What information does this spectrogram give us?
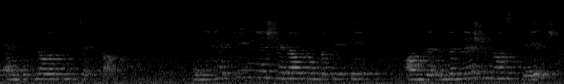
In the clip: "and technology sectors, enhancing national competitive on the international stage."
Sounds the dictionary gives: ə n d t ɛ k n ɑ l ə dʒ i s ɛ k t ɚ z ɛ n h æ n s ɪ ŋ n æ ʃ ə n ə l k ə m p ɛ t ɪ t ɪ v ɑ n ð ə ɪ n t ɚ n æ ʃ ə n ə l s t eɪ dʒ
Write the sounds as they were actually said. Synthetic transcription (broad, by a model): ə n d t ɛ k n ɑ l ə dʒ i s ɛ k t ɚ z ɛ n h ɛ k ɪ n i ə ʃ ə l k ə m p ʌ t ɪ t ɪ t ɑ n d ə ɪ n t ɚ n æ ʃ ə n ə l s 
